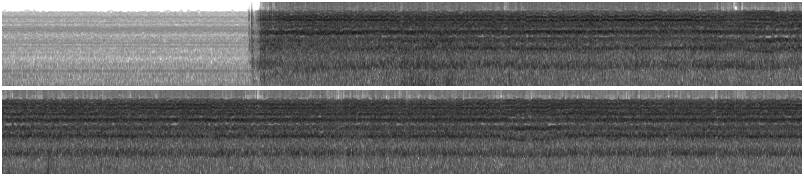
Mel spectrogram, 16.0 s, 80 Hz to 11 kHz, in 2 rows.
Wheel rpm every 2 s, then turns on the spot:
0, 100, 220, 230, 230, 230, 230, 230.
none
